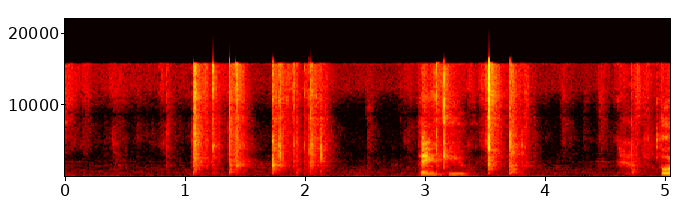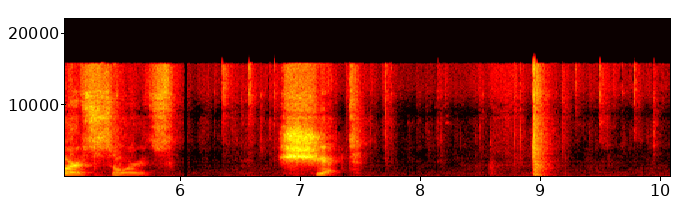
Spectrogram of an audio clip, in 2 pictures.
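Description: Playing cards riffle and flick as they are shuffled.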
